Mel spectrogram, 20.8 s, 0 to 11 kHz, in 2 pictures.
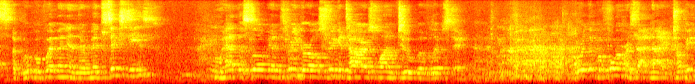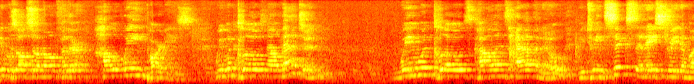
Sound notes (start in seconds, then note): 7.0 audience laughs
